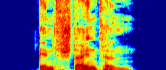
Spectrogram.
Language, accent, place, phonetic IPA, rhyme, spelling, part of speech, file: German, Germany, Berlin, [ɛntˈʃtaɪ̯ntn̩], -aɪ̯ntn̩, entsteinten, adjective / verb, De-entsteinten.ogg
- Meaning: inflection of entsteint: 1. strong genitive masculine/neuter singular 2. weak/mixed genitive/dative all-gender singular 3. strong/weak/mixed accusative masculine singular 4. strong dative plural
